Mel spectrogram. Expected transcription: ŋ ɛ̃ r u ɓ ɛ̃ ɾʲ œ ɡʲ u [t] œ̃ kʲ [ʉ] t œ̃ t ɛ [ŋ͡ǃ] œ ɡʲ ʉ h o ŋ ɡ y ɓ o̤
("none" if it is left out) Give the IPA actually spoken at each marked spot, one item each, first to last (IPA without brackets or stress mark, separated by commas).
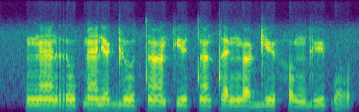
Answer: t, ʉ, ŋ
